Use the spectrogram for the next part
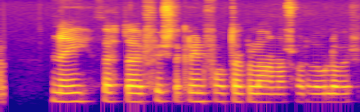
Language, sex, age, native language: Icelandic, male, 15, Icelandic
